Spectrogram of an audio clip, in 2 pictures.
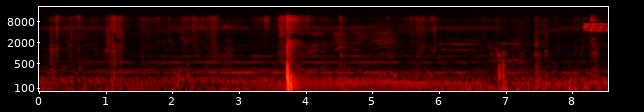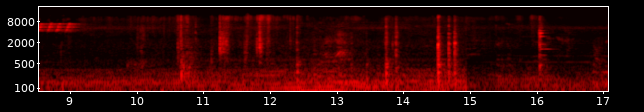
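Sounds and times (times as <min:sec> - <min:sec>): high bird-like chirps: 0:08.2 - 0:09.3.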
